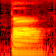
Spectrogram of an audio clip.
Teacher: ये जबान की नोक को ऊपर के दांतों की जड़ पे लगाने से अदा होगा जैसे ता ये ट नहीं पढ़ना बल्कि त पढ़ना है त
